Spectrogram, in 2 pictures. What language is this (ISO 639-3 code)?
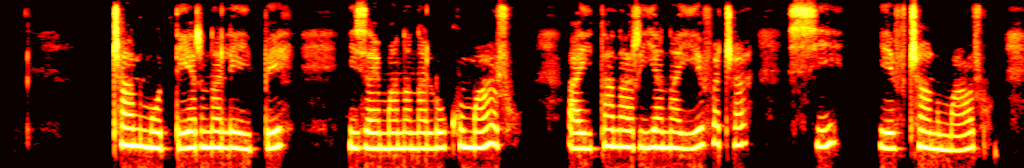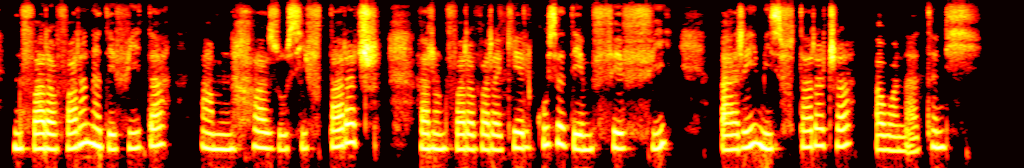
mlg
